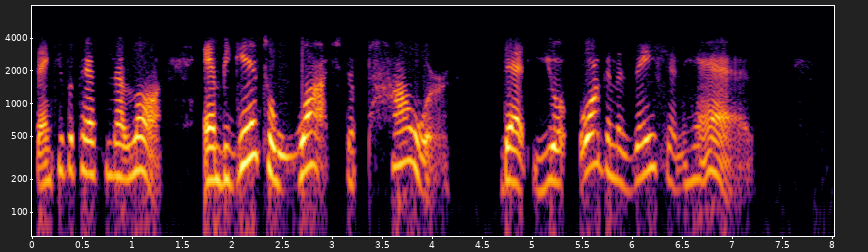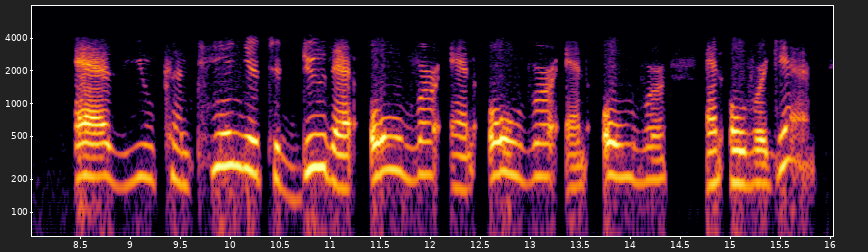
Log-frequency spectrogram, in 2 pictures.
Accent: United States; We, as American blacks

